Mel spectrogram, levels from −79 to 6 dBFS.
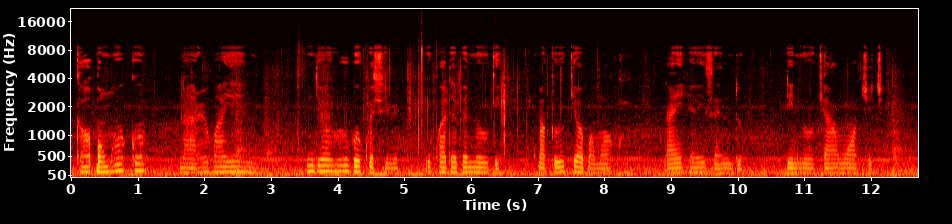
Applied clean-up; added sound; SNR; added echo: none; Walk, footsteps; 5 dB; none.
